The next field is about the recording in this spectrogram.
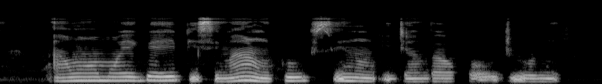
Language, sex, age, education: Yoruba, female, 46-60, tertiary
